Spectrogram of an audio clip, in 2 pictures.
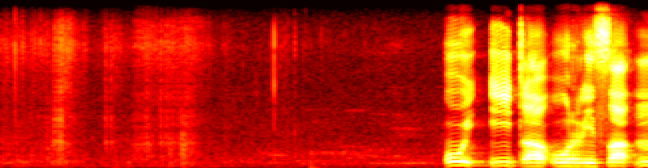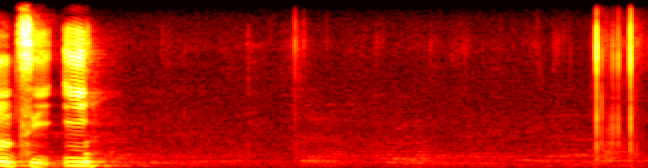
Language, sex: Venda, male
